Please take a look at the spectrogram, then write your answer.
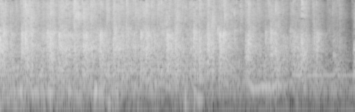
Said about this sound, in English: It was a piece of a master. A round of applause for the work.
